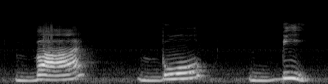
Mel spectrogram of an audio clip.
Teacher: согласные звуки произносятся напряженно. Они не оглушаются. Даже в слоге Би, где звук «и» мог бы смягчить предыдущий согласный, как у нас в русском языке это происходит, мы говорим «мягко», «би».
